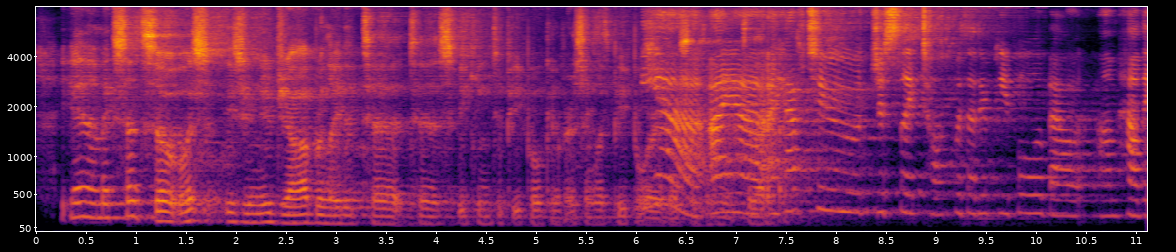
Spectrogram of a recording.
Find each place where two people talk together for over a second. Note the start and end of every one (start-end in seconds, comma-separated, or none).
6.0-7.4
